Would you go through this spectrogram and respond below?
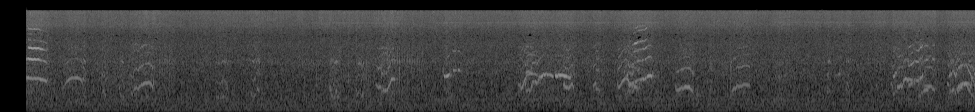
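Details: Four orphaned kittens, two to three days old, their mother killed by a car in Middletown, being bottle fed; thin high mewing cries, arched and rising-falling, come in scattered bursts over steady background hiss.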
